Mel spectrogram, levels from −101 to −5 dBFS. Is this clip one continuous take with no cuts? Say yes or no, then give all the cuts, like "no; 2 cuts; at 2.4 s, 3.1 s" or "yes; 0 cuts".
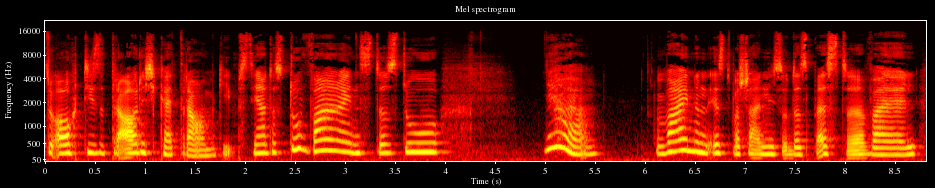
yes; 0 cuts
